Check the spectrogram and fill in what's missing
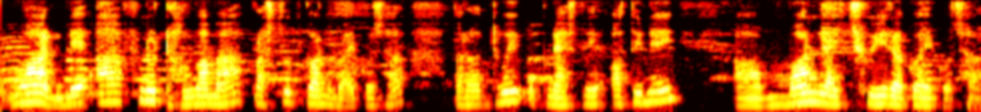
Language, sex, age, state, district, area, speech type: Nepali, female, 45-60, West Bengal, Kalimpong, rural, spontaneous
